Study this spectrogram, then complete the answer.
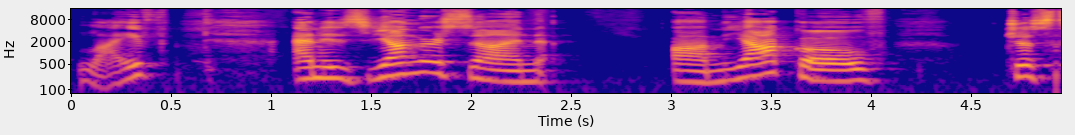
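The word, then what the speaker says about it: יעקב: and one was jacob yaakov i'm going to say their names in hebrew but i'm just going to say the english pronunciation of esau and jacob is asav and yaakov and yitzhak who's isaac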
